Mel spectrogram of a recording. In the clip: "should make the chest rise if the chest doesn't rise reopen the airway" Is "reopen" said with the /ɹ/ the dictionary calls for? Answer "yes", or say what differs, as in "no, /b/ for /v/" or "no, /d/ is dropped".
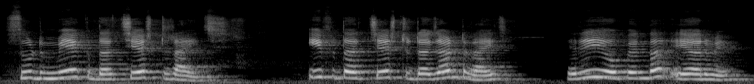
yes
